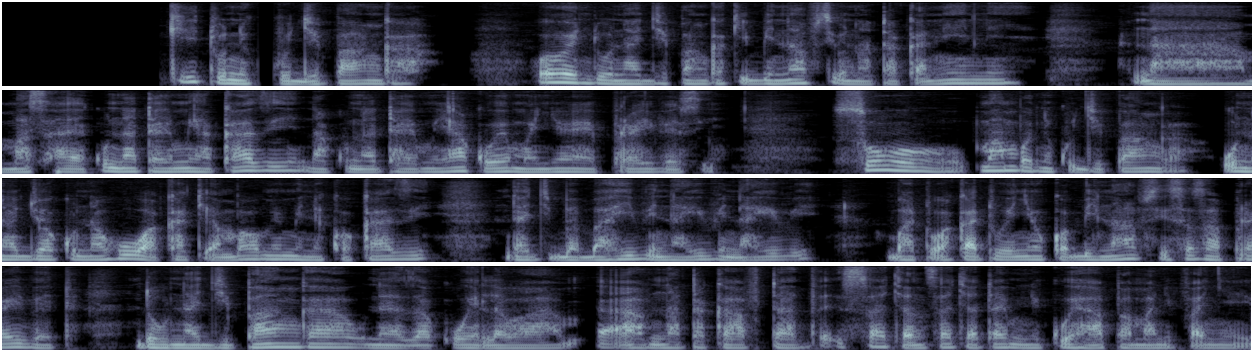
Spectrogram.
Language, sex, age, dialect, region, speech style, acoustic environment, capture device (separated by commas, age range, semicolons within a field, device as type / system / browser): Swahili, male, 25-34, Kenya - Nairobi Sheng-influenced, Kenya, focused; excited; nervous, music; construction; people talking, mobile / Linux / Chrome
